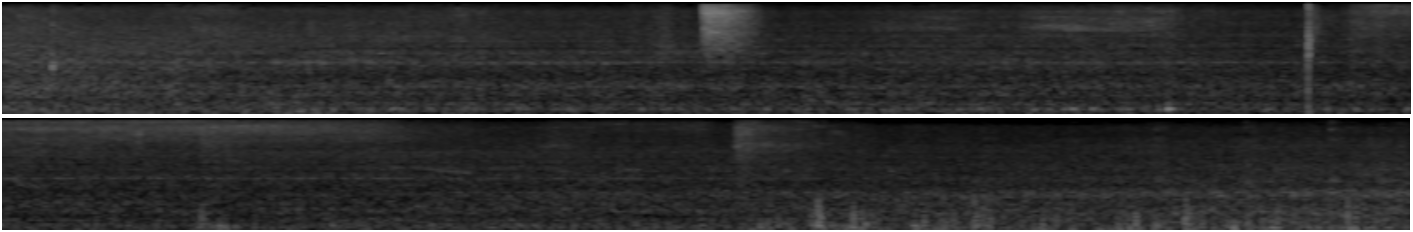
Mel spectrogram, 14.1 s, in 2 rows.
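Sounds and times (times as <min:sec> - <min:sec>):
train rumbling slowly: 0:00.0 - 0:14.0
short hiss: 0:03.5 - 0:03.8.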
